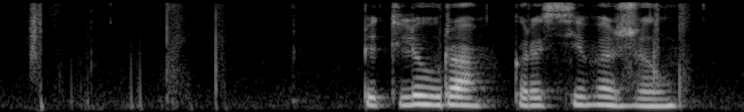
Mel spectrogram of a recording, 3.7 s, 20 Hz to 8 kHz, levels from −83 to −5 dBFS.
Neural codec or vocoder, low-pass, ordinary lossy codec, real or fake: none; 7.2 kHz; none; real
